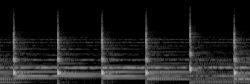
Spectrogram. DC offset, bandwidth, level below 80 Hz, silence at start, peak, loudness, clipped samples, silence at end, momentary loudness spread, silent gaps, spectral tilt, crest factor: under 0.1%; 16 kHz; -60 dBFS; 0 s; -8 dBFS; -30 LUFS; under 0.1%; 0 s; 1 LU; none; -2.5 dB/octave; 22 dB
